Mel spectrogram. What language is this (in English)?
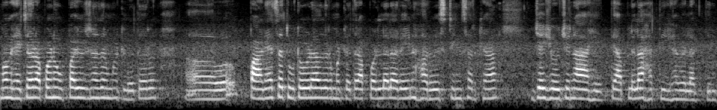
Marathi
